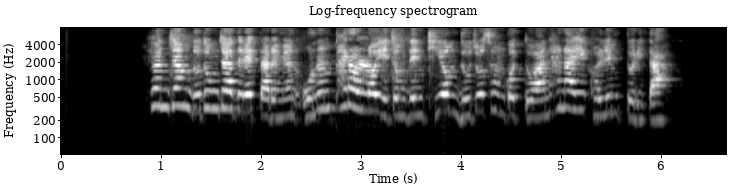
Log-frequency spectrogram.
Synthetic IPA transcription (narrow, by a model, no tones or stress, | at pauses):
çjʌnd͡ʑaŋnodoŋd͡ʑadɯɾe̞t͈aɾɯmjʌnonɯnpʰaɾwʌɭːʌje̞d͡ʑʌŋdwe̞nkijʌmnod͡ʑosʰʌnɡʌt͈oɦanhanaikʌʎːimt͈oɾida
